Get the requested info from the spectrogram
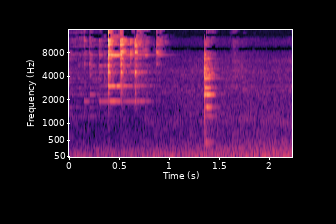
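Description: Steel parts of a hydraulic bottle jack clinking as they are set down on a concrete floor during disassembly: a quick run of ringing metallic clinks about half a second in, then one more sharp clink.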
